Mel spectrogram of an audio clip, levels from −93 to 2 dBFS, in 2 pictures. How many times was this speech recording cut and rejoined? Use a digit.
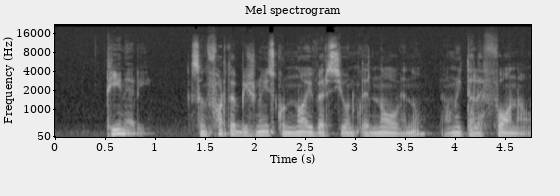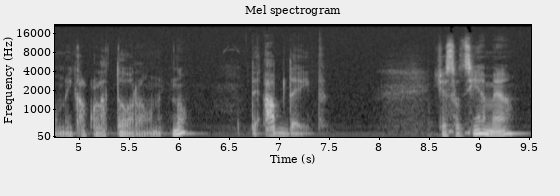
2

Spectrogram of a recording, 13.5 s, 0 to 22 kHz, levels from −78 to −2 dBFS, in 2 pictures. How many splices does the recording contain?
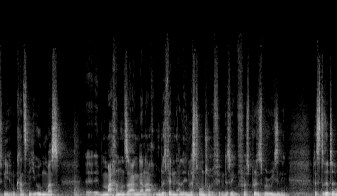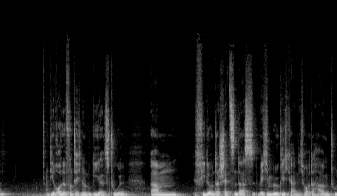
1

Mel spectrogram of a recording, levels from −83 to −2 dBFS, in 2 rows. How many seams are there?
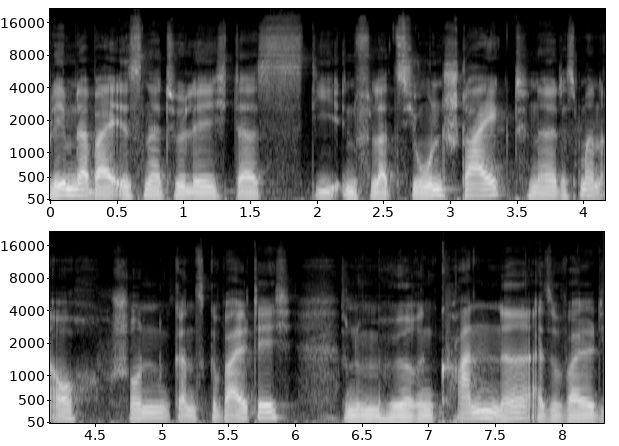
4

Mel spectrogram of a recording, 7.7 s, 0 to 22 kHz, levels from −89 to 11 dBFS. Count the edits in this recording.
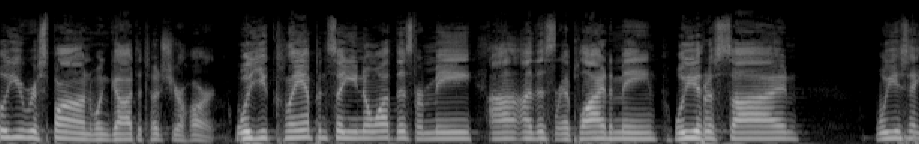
8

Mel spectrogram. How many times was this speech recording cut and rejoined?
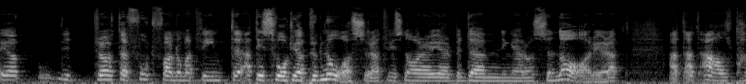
0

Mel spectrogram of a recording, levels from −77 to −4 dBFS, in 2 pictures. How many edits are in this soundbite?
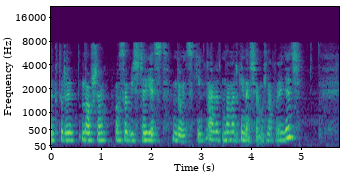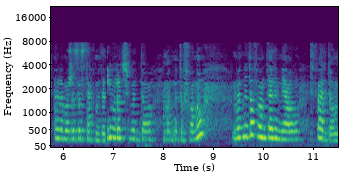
5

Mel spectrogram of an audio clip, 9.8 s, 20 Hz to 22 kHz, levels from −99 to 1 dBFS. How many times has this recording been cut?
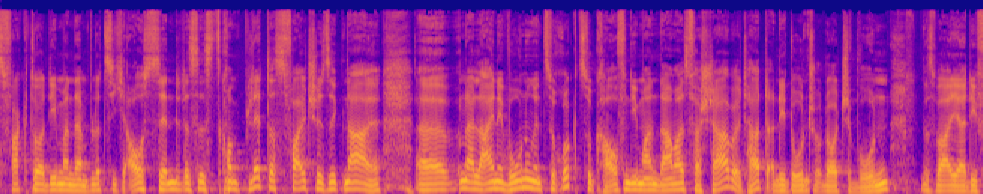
1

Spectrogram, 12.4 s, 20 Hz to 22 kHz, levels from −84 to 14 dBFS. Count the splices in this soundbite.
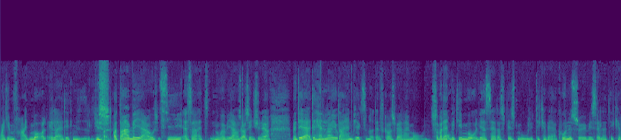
3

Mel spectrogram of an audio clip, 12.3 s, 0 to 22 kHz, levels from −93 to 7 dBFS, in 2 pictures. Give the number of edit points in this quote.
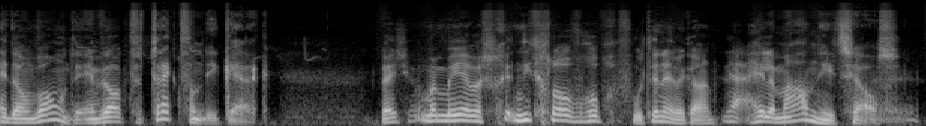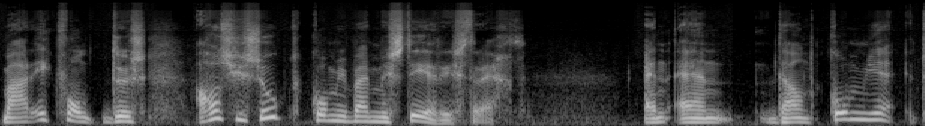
0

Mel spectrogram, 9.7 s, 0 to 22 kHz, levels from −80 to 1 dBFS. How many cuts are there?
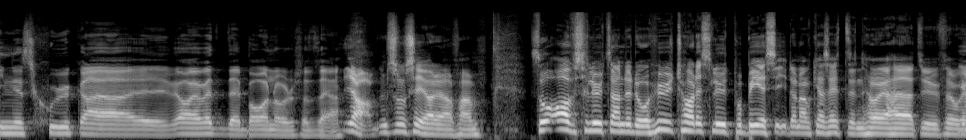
0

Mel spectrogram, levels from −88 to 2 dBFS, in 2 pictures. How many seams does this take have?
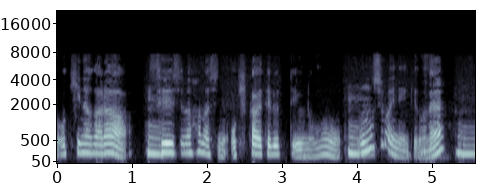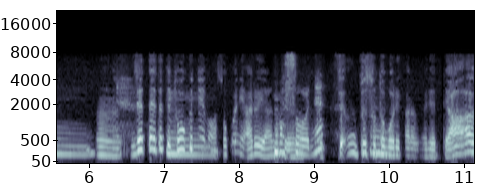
1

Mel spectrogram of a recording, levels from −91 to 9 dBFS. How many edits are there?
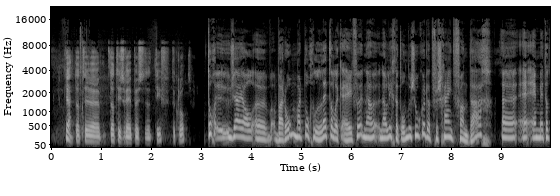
2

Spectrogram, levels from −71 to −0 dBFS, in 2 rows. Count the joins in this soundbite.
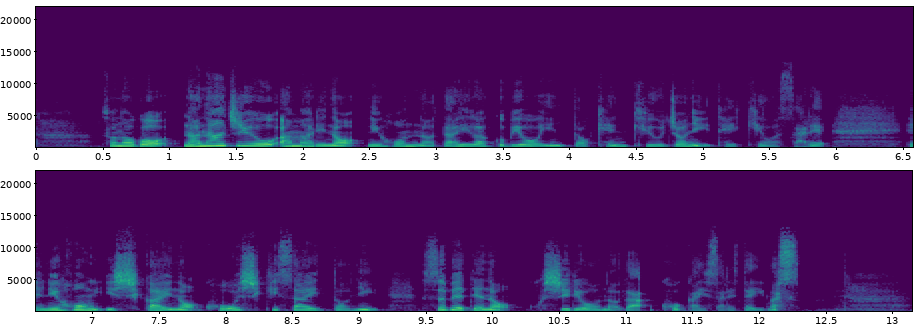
2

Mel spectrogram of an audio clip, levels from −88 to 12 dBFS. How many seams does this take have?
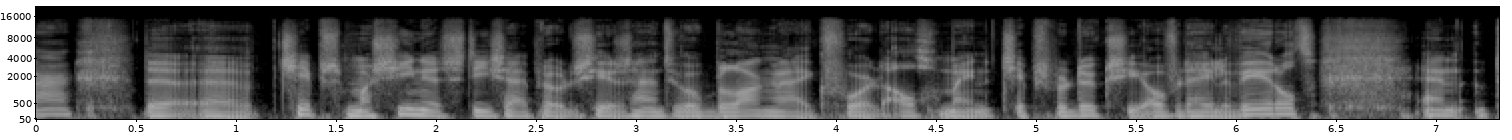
1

